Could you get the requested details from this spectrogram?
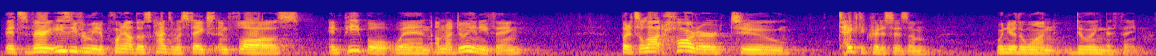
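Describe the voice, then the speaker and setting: Preacher, male, fairly high voice, chatty delivery with acted-out quotes, dull lo-fi recording. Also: moderate pace. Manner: conversational, acts out quoted people. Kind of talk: evening sermon.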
